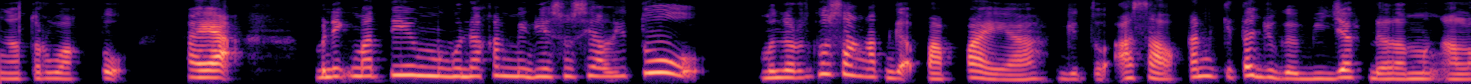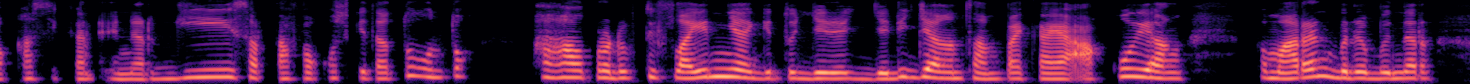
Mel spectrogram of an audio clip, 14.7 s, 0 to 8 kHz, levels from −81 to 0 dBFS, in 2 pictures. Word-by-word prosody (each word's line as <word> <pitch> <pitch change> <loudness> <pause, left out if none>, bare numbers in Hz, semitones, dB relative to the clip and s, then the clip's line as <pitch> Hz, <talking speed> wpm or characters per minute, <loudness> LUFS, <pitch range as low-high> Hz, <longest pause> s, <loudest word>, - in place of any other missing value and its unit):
mengatur 205 +1 -5
waktu. 445 - -4 0.3
Kayak 250 0 +7 0.4
menikmati 295 +5 +1
menggunakan 290 0 +2
media 275 -1 -1
sosial 290 0 -3
itu 310 +8 0 0.5
menurutku 245 +9 0
sangat 330 -7 0
nggak 225 -2 -2
apa-apa 195 +4 +2
ya, 175 -1 -2
gitu, 195 -1 -10
asalkan 265 +7 0
kita 270 +2 0
juga 215 -5 -1
bijak 205 +6 0
dalam 195 -2 -2
mengalokasikan 195 +1 -6
energi 205 +8 -3
serta 225 -3 -4
fokus 215 +2 -10
kita 210 -2 -6
tuh 300 -3 -3
untuk 285 +3 -8 0.2
hal-hal 250 -1 +1
produktif 235 +2 -2
lainnya 250 +2 +5
gitu. 215 0 -5
Jered 205 -1 +1
jadi 200 +6 +1
jangan 235 -5 +3
sampai 200 -1 -2
kayak 200 -1 +1 0.2
aku 285 0 +1
yang 220 -5 +3 0.3
kemarin 230 +5 +3
bener-bener 220 -2 0
230 Hz, 160 wpm, -21 LUFS, 205-270 Hz, 0.5 s, Kayak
